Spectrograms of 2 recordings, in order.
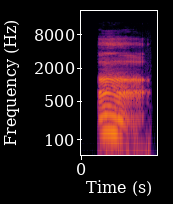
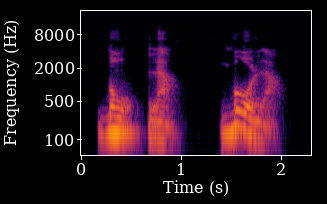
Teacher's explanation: Este es un sonido de una A centralizada. Significa que es una A que debemos de contraer un poquito la lengua.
